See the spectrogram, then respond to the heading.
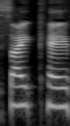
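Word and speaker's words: PSYCH-K: Now, I know you're a holistic health practitioner, and is it Psych K facilitator? Am I saying that correctly? – Yes.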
